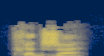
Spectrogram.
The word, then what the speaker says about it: Хаджа: Хаджа, как хаджа Насреддин. Вспомнил я томик юмористических сказок о веселом пройдохе. Хаджа, поправила, сделав ударение на первый слог, старшая в караване.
